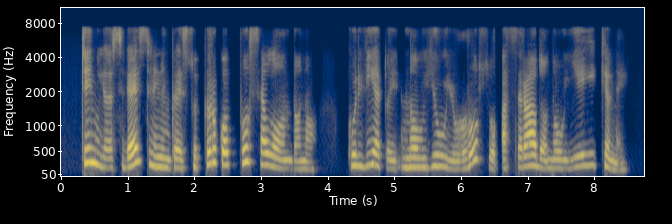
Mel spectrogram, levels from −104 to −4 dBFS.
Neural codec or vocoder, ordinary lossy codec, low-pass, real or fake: codec, 16 kHz, 1 kbps, X-Codec, HuBERT features, trained on general audio; MP3, 96 kbps; 7.2 kHz; fake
